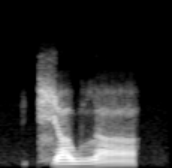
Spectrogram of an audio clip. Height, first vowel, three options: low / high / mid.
low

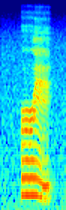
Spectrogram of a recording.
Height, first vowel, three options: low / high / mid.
high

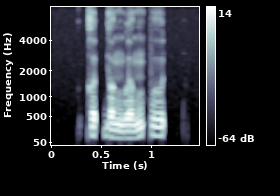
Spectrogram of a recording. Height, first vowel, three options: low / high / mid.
low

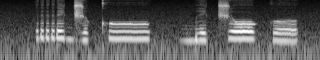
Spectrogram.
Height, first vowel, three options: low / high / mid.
high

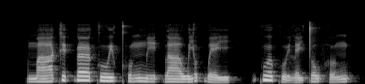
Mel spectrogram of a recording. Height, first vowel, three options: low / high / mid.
low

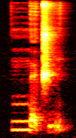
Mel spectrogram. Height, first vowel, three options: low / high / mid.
mid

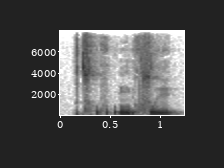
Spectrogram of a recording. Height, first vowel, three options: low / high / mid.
high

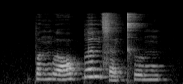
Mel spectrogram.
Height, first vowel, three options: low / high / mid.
low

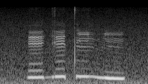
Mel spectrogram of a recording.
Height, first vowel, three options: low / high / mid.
mid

